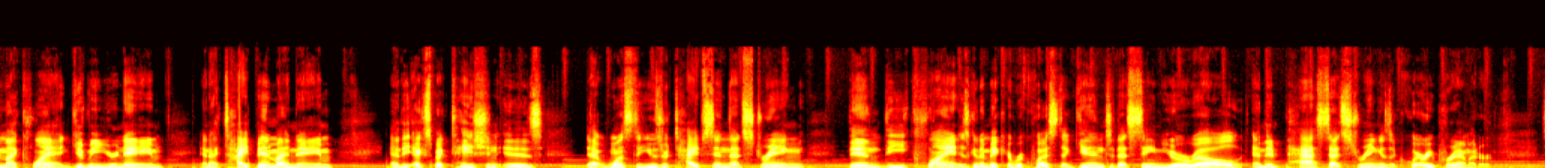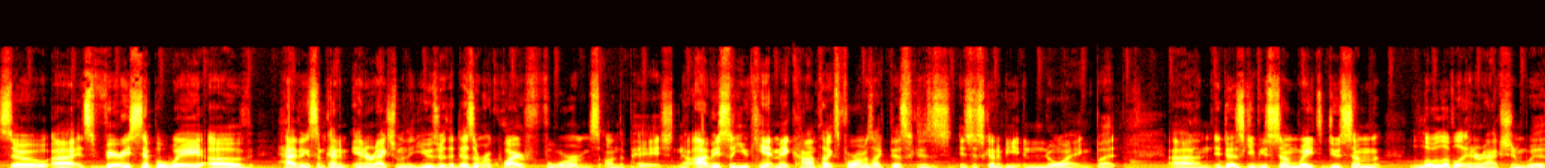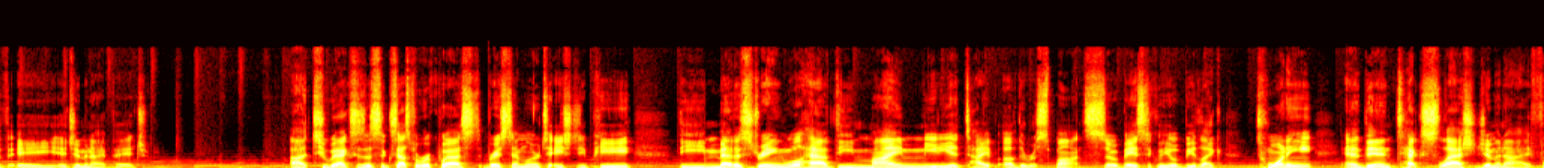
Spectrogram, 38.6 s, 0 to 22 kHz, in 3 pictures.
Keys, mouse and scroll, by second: 30.7-38.5 typing.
